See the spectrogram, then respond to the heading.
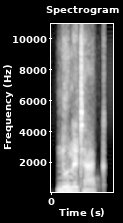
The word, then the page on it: nunatak: Indian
